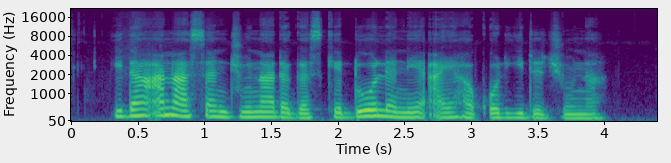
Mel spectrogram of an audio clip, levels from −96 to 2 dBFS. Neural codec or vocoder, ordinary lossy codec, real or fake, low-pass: vocoder, 44.1 kHz, 128 mel bands every 256 samples, BigVGAN v2; none; fake; 19.8 kHz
